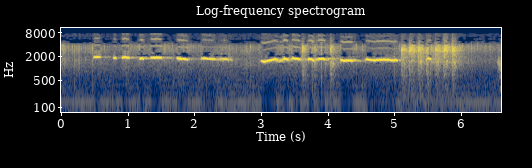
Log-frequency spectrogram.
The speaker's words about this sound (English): No whistling in the hospital.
